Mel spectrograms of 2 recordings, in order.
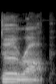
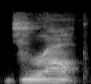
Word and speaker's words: drop: Like, so it's not durop, right? It's not a D sound. It's a J sound.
